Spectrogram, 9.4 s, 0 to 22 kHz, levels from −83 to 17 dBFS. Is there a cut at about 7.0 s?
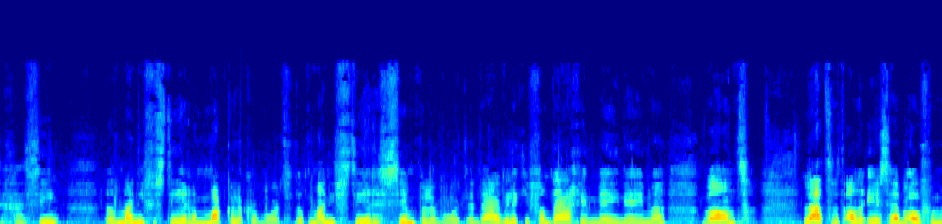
yes; 1 cut; at 7.0 s

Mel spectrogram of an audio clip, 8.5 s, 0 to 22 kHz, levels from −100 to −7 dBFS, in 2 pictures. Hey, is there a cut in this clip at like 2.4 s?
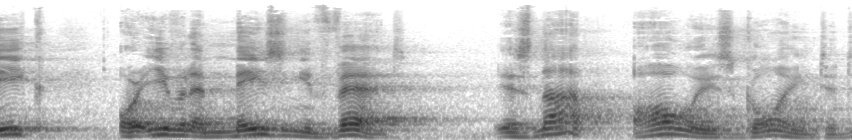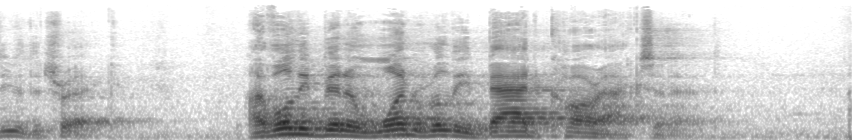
no; 1 cut; at 5.3 s

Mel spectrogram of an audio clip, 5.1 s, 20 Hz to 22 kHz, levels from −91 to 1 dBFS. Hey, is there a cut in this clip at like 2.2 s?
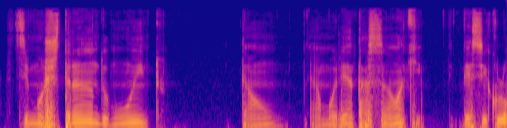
yes; 1 cut; at 2.2 s

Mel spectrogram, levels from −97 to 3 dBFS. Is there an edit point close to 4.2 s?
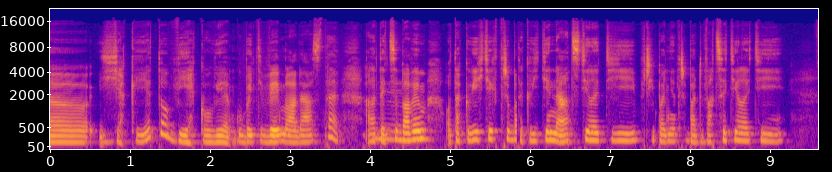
no; 2 cuts; at 2.3 s, 5.8 s

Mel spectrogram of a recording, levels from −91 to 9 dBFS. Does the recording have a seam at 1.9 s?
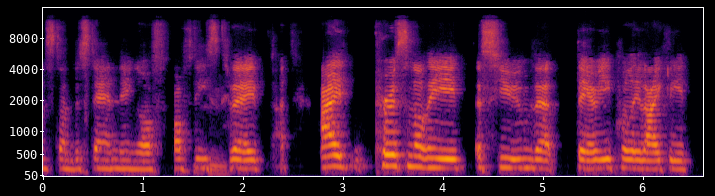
yes; 1 cut; at 1.9 s

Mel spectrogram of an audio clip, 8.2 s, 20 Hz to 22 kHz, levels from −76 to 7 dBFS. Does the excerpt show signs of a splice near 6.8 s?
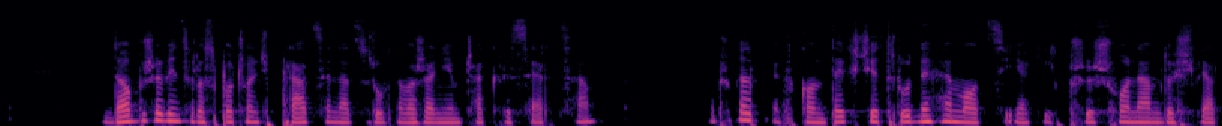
no; 1 cut; at 5.0 s

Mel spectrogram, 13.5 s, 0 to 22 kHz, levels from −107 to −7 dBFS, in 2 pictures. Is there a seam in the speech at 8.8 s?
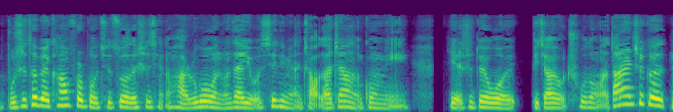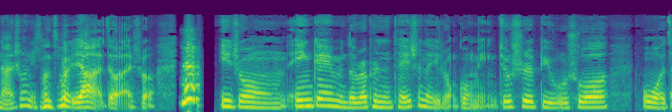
yes; 1 cut; at 8.8 s

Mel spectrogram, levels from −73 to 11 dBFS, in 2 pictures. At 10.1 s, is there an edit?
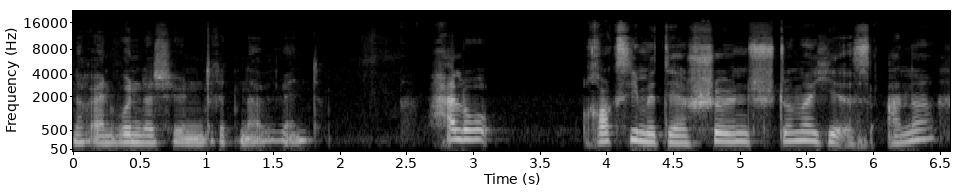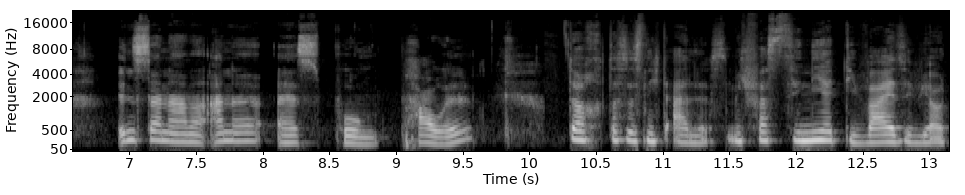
yes; 1 cut; at 10.1 s

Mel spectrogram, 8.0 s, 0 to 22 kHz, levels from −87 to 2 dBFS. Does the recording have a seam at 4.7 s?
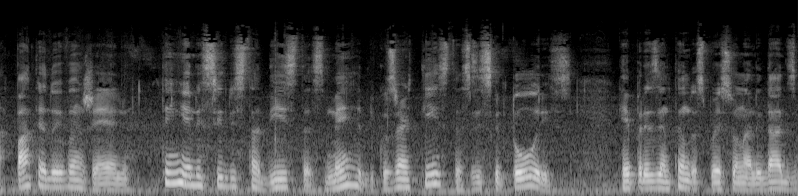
yes; 1 cut; at 4.7 s

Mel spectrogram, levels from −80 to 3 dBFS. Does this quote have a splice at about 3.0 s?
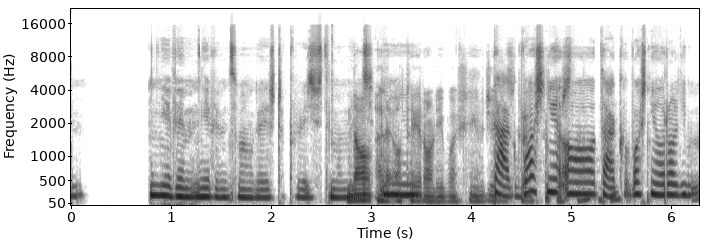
yes; 1 cut; at 3.0 s

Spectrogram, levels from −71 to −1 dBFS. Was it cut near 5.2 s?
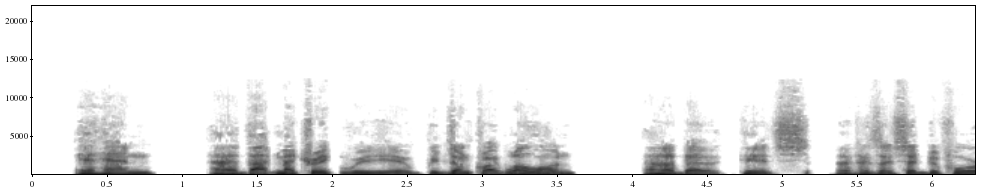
no; 1 cut; at 2.1 s

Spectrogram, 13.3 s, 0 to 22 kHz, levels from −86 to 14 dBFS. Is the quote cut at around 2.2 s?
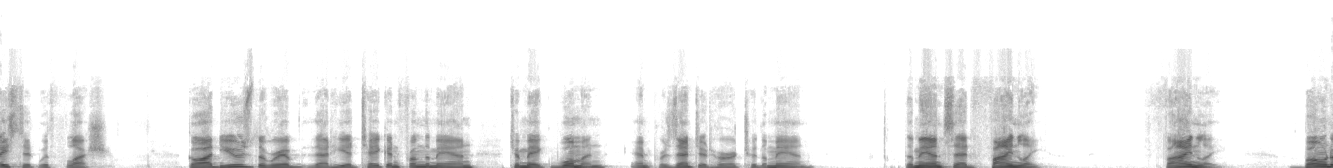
yes; 1 cut; at 2.2 s

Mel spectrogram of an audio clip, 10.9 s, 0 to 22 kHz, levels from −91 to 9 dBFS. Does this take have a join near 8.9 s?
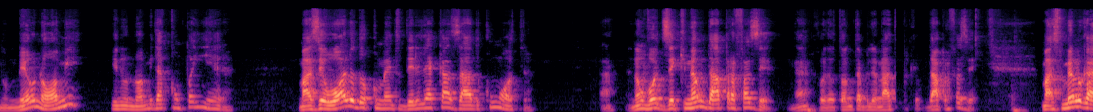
yes; 2 cuts; at 5.9 s, 8.9 s

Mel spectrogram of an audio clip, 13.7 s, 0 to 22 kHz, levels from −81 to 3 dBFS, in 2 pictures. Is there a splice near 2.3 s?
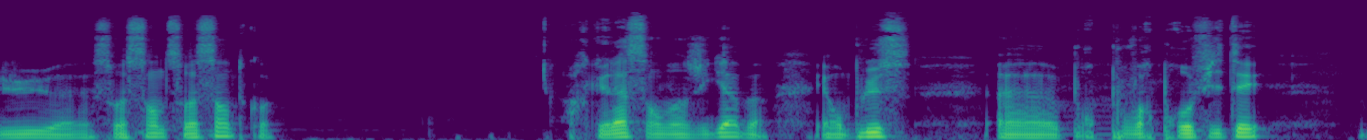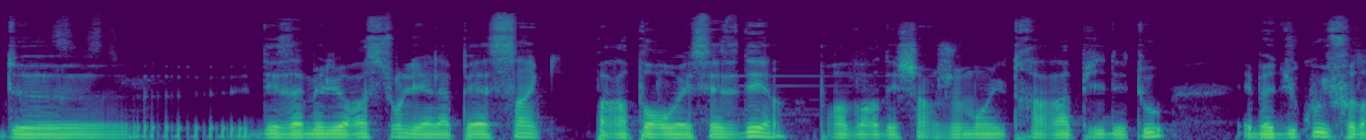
no; 1 cut; at 9.7 s

